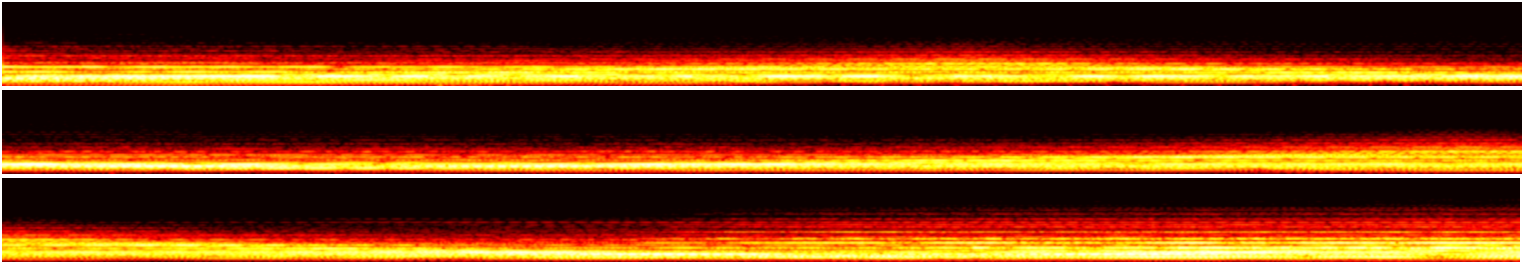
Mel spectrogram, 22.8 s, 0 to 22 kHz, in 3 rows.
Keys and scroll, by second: 0.0-1.1 typing, 2.8-3.6 typing, 8.2-9.0 typing, 10.7-11.4 typing, 11.5 Return, 15.1 F9, 15.7 s, 17.0-19.0 typing, 20.4 typing, 20.7 Return.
